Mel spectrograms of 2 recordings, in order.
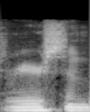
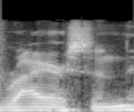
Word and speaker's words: Rierson: I ers and when it looks like it's pronounced fearsome but it is Ryerson and you can go to dose of leadership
